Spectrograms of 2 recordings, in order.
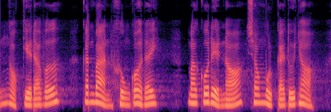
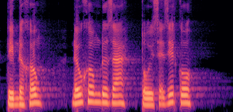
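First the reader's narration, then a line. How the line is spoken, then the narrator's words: Sudden shout. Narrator (Vietnamese): Đột nhiên Lý Quý hét lên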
